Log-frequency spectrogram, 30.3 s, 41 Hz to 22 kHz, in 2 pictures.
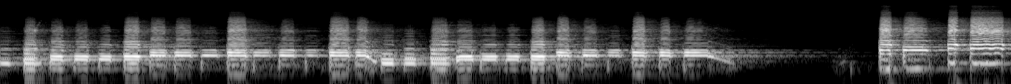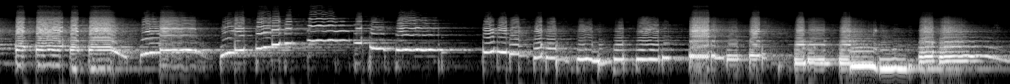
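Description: Electric guitar on the neck pickup played through a Qtron-style envelope filter (auto-wah) on a Fractal FM3, after a Klon-style overdrive, the filter sweeping open as the strings are struck harder. Chord and note phrases for about eleven seconds, a brief pause, then a lead line with slides and bends that climbs high and comes back down.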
